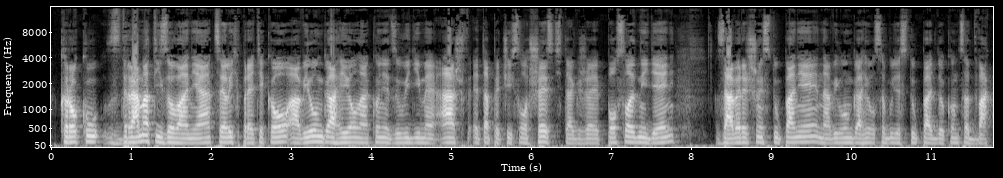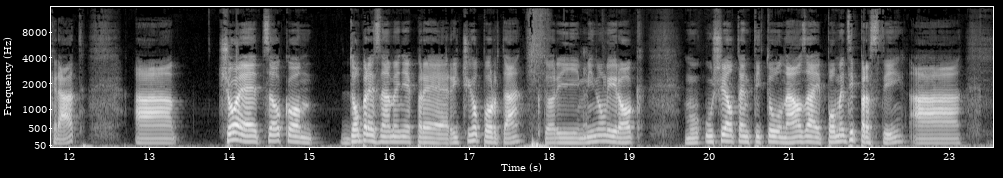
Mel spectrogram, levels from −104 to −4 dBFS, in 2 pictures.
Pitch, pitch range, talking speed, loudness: 125 Hz, 120-140 Hz, 120 wpm, -20 LUFS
